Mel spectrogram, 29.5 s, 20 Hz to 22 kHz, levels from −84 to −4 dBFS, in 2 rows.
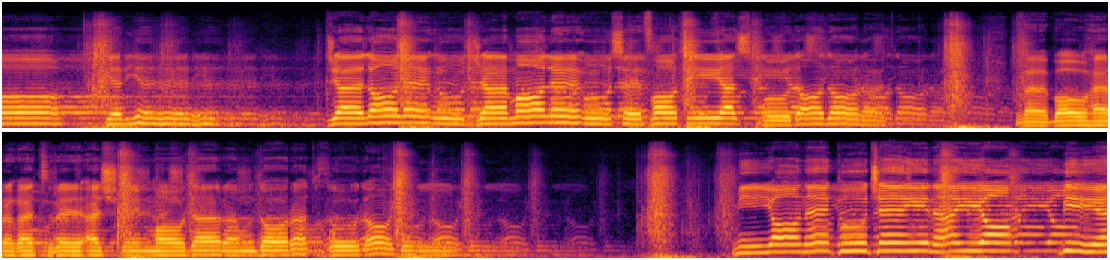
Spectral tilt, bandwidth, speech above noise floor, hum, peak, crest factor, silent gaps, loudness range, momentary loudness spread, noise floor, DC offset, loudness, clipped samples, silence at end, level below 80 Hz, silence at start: -4.5 dB/octave; 16.5 kHz; 29 dB; none; 0 dBFS; 14 dB; none; 8 LU; 16 LU; -43 dBFS; under 0.1%; -14 LUFS; under 0.1%; 0 s; -34 dBFS; 0 s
